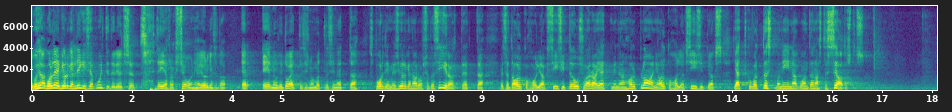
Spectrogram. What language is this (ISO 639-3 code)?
est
